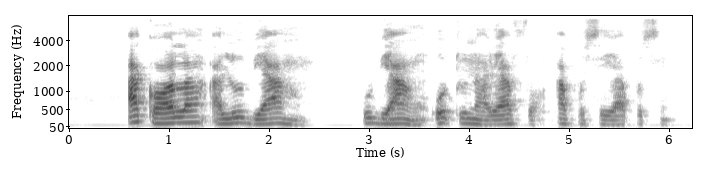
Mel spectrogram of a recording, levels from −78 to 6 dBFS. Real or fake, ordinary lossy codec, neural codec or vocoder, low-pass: real; none; none; 7.2 kHz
